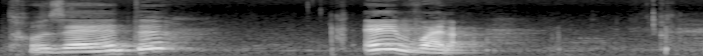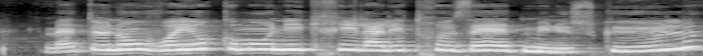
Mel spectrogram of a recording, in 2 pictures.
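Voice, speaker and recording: Slow, high-voiced woman teacher. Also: lively intonation, lo-fi sound. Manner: slow, articulated dictation-like delivery, repeating words. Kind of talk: slow, careful classroom reading and explanation.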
